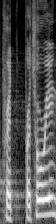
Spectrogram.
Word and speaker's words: Praetorian: Let me see if I said that right. Praetorian Guard, yes.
